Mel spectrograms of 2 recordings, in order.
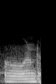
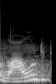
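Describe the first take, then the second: First: वुंड with a short oo, as in wound; correct pronunciation. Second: वाउंड with ow as in cow, the way some say it; common mispronunciation. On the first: (वुंड को छोटे 'उ' के साथ, सही उच्चारण) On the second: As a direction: say वाउंड with a wide ow vowel. (वाउंड को 'आउ' के साथ, जैसा कुछ लोग पढ़ते हैं) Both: Shown as a demonstration. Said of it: "इसका अगर रियल प्रोनाउंसिएशन देखा जाए".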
